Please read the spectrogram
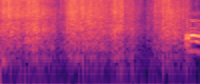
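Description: Packaging rustling and crinkling as it is handled and opened, an uneven hiss with no steady pitch; a short spoken 'Oh' comes near the end.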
